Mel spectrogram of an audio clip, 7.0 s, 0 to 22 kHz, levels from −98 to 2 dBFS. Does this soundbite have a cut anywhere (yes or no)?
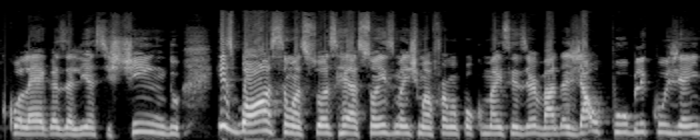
no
